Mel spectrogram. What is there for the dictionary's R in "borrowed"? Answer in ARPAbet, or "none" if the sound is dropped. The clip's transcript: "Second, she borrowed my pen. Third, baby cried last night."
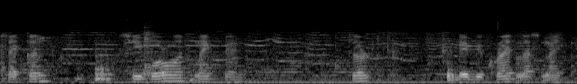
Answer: W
